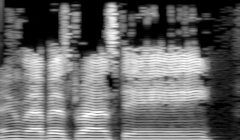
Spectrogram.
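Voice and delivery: put-on robotic text-to-speech reading voice. Showing how an article reader makes him sound, in a robot voice. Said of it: "I sound like this".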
